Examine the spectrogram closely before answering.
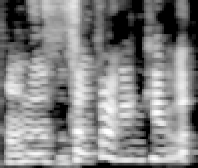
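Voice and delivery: high-pitched gush over something cute. Retold or imitated. Viewer melting over a sweet movie kiss, gushing. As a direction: coo it way up high, smitten.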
